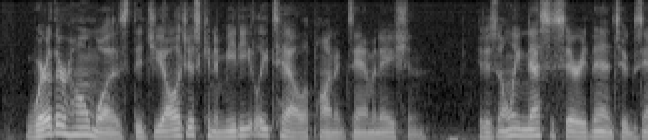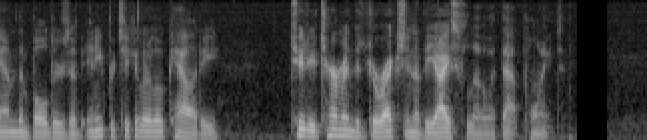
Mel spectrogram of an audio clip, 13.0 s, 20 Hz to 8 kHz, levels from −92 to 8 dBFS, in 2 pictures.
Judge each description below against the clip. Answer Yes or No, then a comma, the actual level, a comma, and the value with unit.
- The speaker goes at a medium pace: Yes, average, 160 wpm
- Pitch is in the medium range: No, low, 110 Hz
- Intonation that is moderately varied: Yes, average, 4.3 semitones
